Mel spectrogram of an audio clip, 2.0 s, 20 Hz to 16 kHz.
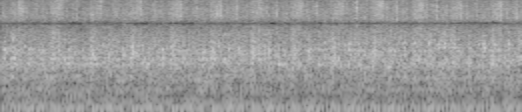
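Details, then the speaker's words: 1968 AMX idling: loud rumble with sharp, raspy puffing on each exhaust pulse, from an exhaust leak where two pipes were just stuck together, leaving at least a quarter-inch gap. "a lot of that's because these two pipes here when they put them on they're just stuck together you can hear it at least a quarter of an inch of gap between the two pipes"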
